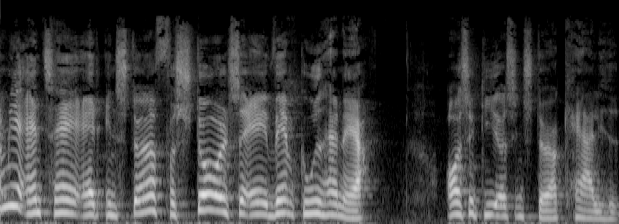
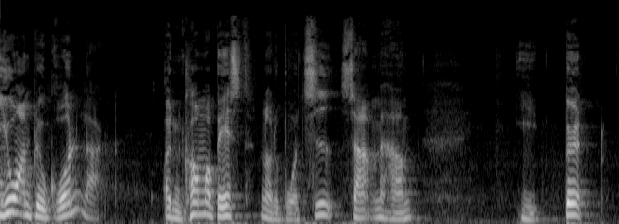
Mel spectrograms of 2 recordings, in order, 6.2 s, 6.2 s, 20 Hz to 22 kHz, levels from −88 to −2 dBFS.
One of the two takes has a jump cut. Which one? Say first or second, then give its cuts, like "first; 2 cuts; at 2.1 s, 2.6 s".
second; 1 cut; at 1.5 s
